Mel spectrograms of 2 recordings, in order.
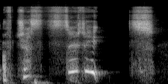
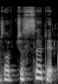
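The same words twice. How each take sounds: First: Very high, slow strained whine; drawn-out squeaky self-annoyance; frustrated squeak. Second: Said in the usual way. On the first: Real, not acted. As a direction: squeeze it out in high exasperation. Frustrated repeat of forgotten word.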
